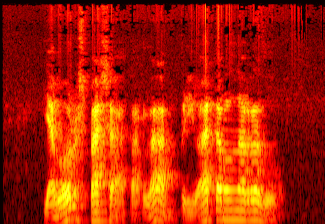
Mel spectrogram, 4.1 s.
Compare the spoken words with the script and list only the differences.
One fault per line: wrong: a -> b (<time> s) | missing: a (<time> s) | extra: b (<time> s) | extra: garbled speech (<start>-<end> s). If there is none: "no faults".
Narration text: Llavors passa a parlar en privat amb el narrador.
missing: amb (2.7 s)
